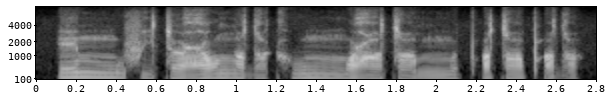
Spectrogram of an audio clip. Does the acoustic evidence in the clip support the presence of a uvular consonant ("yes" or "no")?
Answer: no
